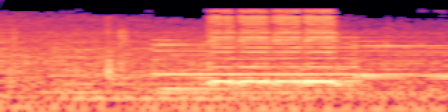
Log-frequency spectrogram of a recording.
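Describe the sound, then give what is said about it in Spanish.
A car horn sounds from a car parked in front of a night school: one brief, steady blare of about half a second over a low background hum. “Caril y toca el claxon para llamar su atención”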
